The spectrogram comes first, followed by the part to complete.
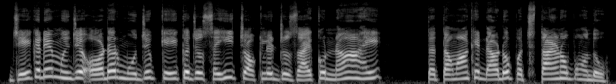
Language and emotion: Sindhi, angry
